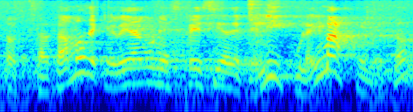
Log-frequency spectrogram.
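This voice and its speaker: Man, storyteller, high voice, lively pitch, echoey hall. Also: quick pace, crowd noise. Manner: animated and expressive, addressing an audience. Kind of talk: live oral storytelling. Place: event hall at a book fair.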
